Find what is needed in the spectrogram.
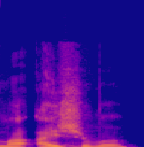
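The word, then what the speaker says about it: מעשר: Means tenth in Hebrew, and is pronounced ma'ashera.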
